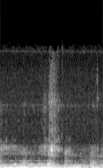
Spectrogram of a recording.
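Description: A steady low rumble with a soft rustle of a paperback picture book's page being turned about a second in.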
